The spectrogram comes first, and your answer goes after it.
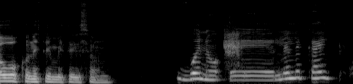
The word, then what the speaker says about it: Lelek Aike: Bueno, Lele Kaik, sí, supongo que se pronuncia así, yo tampoco sé, es una voz aborigen de los llamados Saunkenk, o de Ujú.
